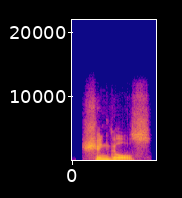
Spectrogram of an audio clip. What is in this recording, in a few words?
"shingles", American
